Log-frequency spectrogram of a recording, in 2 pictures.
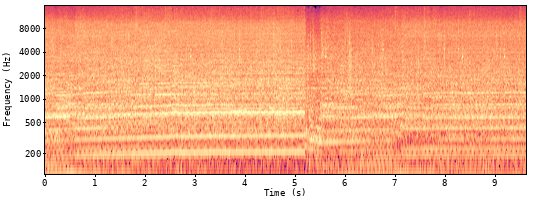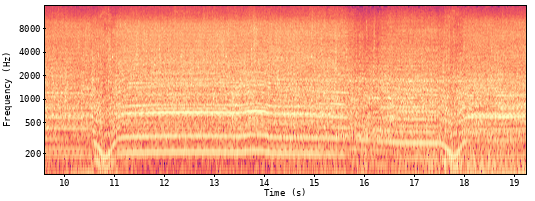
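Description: Tyres crunch and hiss over sand and gravel.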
